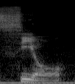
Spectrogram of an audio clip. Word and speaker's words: Seoul: And forgive me if I pronounce this wrong. It's Seoul, Korea.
